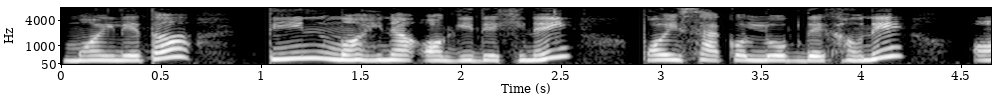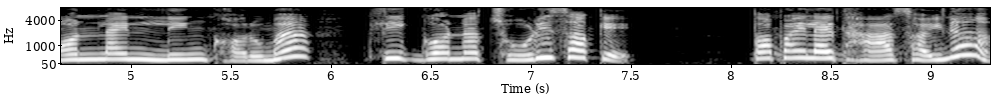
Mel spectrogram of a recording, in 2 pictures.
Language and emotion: Nepali, surprised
